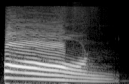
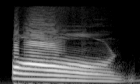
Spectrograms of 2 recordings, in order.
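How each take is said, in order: First: Loud, drawn-out "Fawn"; modelled word. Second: Said in the usual way. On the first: Shown as a demonstration. Teacher repeating "Fawn" for children, clearly. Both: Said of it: "baby of a deer".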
